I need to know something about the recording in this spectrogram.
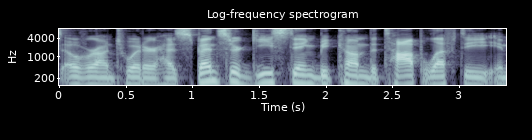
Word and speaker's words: Giesting: By the way, one of his family members told me on Twitter that it's a hard G like Germany. Oh, interesting. Spencer Giesting.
